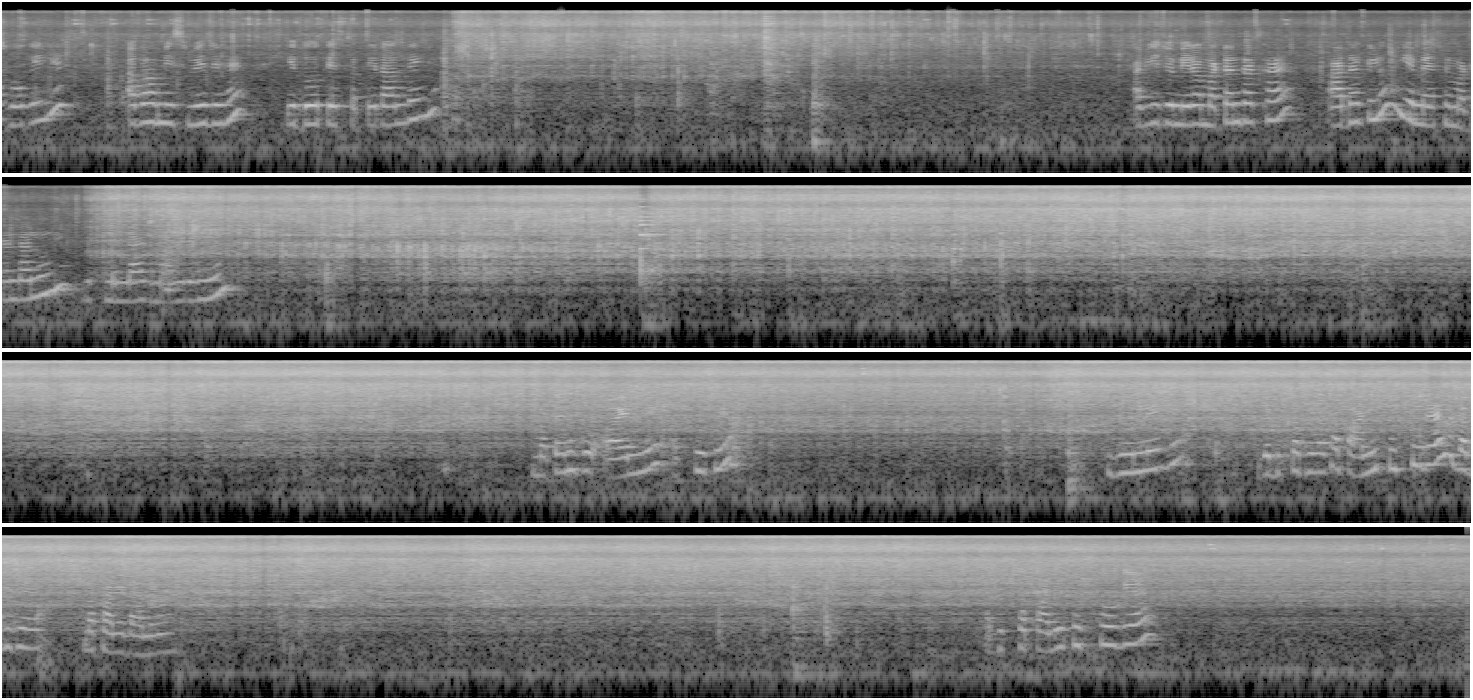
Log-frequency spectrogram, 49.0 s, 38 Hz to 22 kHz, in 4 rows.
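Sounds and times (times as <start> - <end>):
meat sizzling in hot oil: 0.0 - 48.9.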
